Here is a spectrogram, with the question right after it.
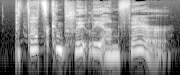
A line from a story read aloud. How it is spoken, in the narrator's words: Amarie exclaims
